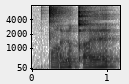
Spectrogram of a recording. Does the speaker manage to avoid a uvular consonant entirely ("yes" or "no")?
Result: no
